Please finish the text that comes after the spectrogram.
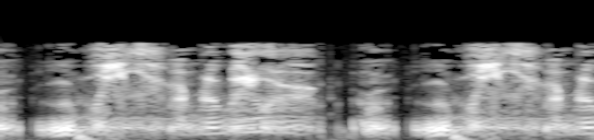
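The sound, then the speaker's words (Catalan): A human voice imitates a pig, making two close, loud bursts of snorting oinks and grunts separated by a brief pause. “No va poder parlar, solament podia fer el so que fan els porcs.”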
